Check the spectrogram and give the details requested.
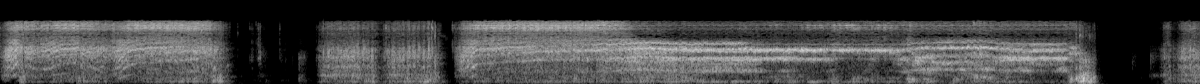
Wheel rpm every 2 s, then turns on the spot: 80, 10, 110, 160, 160, 30.
10-12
